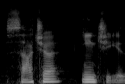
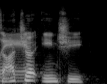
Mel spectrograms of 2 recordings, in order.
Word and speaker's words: Sacha Inchi: and I want to know more about this Sacha Inchi. Am I saying that correct? – You said it correctly. – Sacha Inchi protein.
